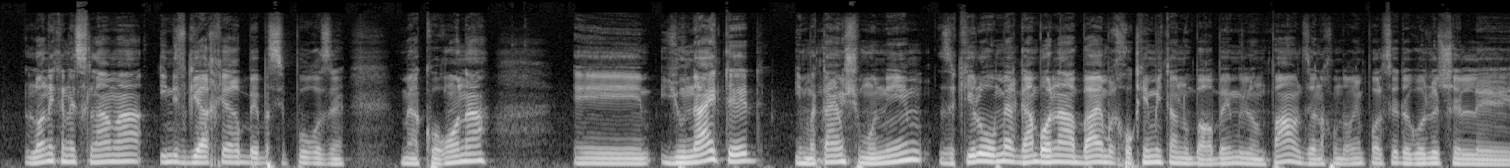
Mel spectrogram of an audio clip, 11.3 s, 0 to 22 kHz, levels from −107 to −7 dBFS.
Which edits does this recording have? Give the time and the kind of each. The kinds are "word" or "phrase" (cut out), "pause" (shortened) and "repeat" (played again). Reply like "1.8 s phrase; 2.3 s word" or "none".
none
